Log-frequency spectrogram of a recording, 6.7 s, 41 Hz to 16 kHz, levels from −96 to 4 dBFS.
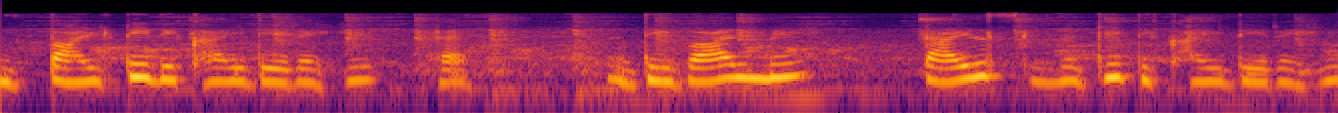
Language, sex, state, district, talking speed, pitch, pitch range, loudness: Hindi, female, Chhattisgarh, Kabirdham, 110 wpm, 230 Hz, 220-255 Hz, -18 LUFS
